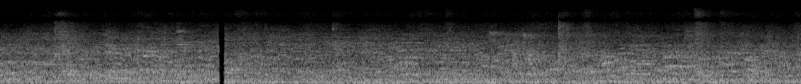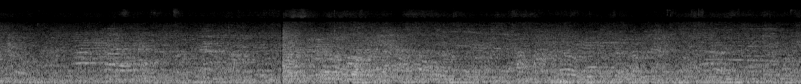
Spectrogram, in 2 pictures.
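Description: A crowd of people chatters steadily in a large, echoing indoor space.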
